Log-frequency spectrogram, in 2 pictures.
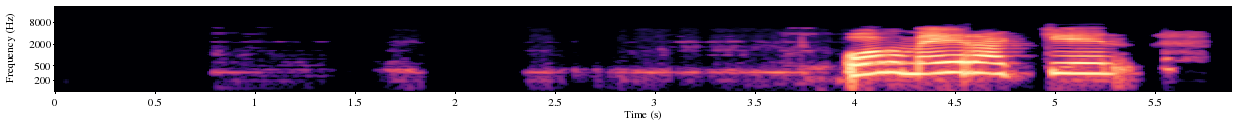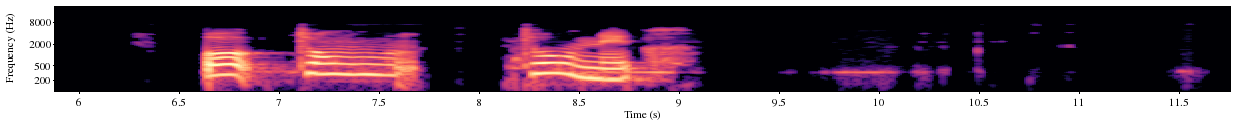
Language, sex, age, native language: Icelandic, male, 8, Icelandic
